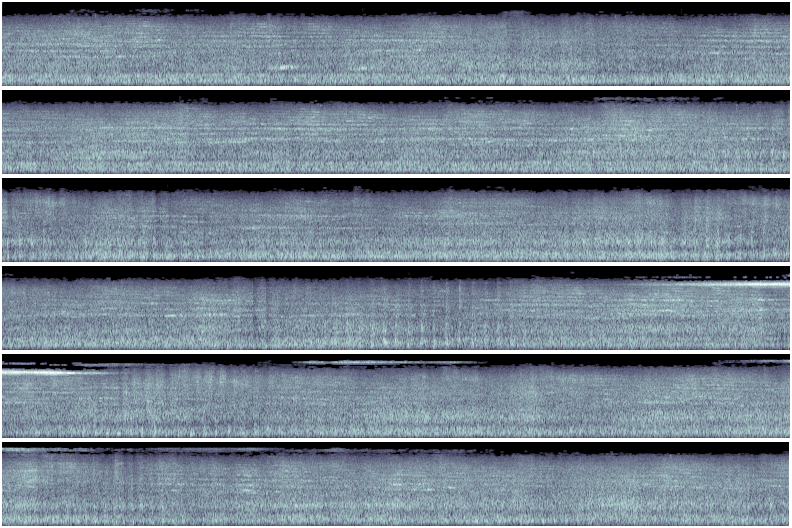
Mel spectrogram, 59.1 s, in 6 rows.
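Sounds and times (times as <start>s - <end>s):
steel wheels on rails: 0.0s - 59.0s
high-pitched wheel squeals: 37.4s - 40.9s, 51.2s - 55.1s.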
